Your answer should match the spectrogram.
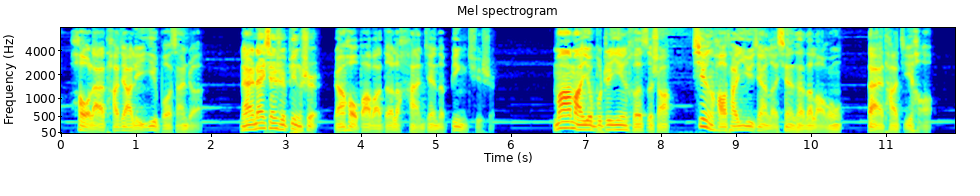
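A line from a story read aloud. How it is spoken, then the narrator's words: Light, laughing. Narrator (Chinese): 他为了缓和气氛，笑着说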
